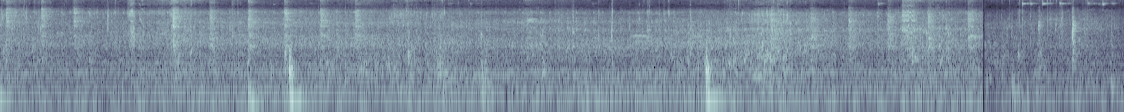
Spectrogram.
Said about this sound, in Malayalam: നമ്മൾ വള്ളത്തിൽ സഞ്ചരിച്ചുകൊണ്ടിരിക്കുകയാണ്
